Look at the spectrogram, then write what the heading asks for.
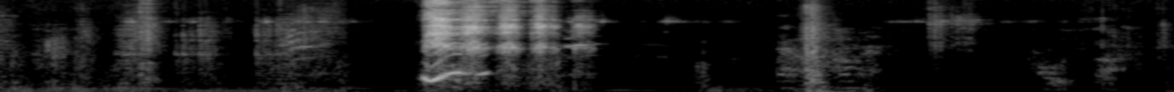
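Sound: cat meowing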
